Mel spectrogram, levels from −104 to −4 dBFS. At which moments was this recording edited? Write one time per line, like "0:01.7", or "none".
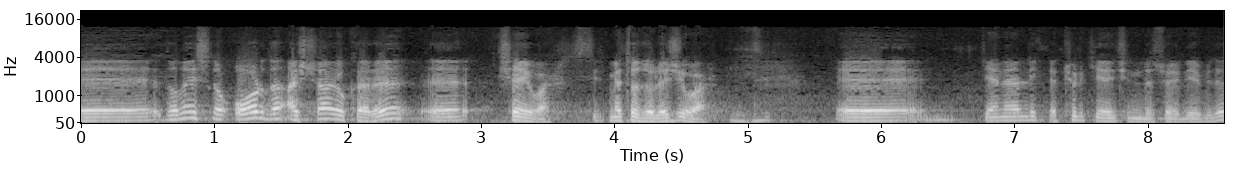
0:03.1
0:05.5
0:06.8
